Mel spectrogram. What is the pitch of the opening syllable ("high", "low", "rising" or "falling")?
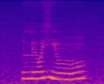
rising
